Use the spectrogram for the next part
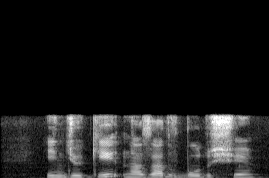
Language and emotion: Russian, neutral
